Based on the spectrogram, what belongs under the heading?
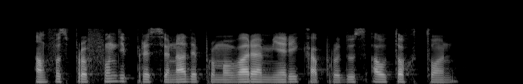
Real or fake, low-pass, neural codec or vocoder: real; 5.4 kHz; none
